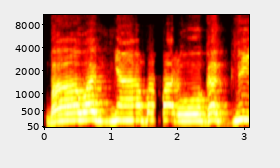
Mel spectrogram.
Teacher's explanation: The second line, second word, second line you chant again with focus on the letters in the second word. Like bha is mahaprana, the first ga is alpaprana, and the last letter in the second word is gha mahaprana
